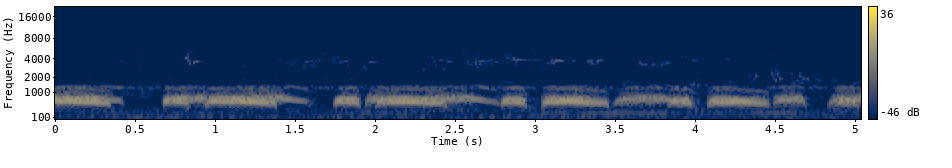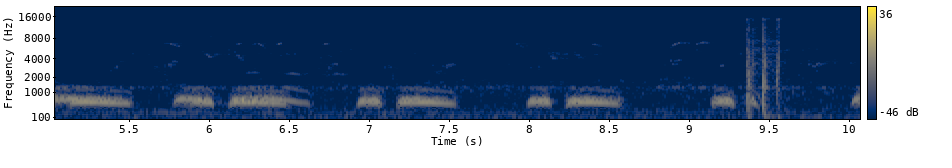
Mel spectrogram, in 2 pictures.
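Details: Spotted dove calling during luring, meeting a tough wild opponent; long series of mellow, throaty coos in rhythmic phrases, short hoots alternating with drawn-out rolling notes, and a sharp click near the end.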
